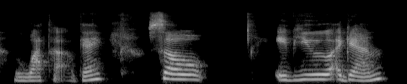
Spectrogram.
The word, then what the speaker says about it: Vata: That these is pronounced Vata, okay?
